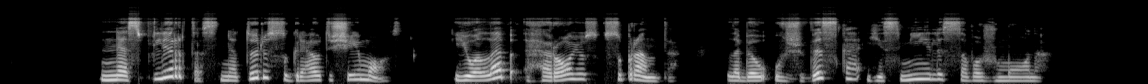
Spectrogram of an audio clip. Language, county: Lithuanian, Klaipėda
